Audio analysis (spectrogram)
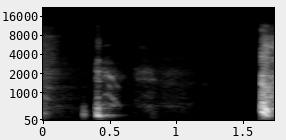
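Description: A person coughs close by: a small throat clear, then a short cough, a quiet pause, and a louder cough burst at the end, with no speech.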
